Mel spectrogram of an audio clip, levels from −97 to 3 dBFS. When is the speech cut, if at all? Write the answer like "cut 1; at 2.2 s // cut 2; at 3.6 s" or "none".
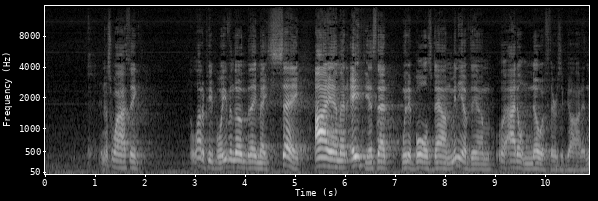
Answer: cut 1; at 6.6 s // cut 2; at 9.0 s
